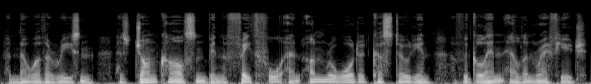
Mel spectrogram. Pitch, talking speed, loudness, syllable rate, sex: 90 Hz, 185 wpm, -19 LUFS, 5.5 syllables/s, male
